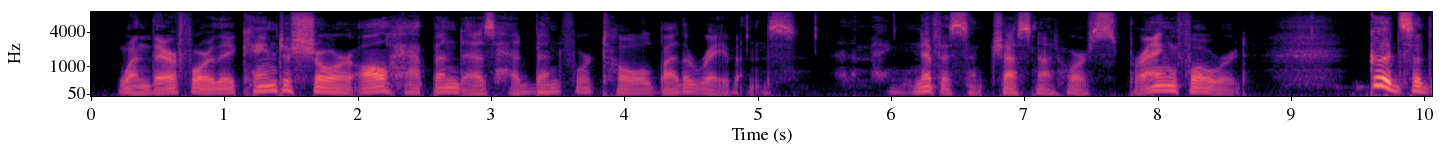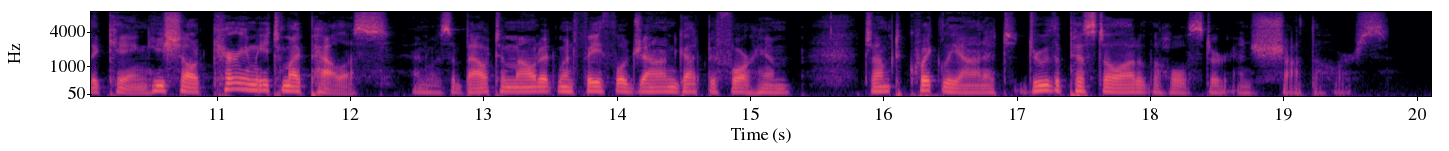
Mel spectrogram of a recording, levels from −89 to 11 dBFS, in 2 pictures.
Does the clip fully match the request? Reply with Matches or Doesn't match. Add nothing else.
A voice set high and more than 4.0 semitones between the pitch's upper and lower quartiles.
Doesn't match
